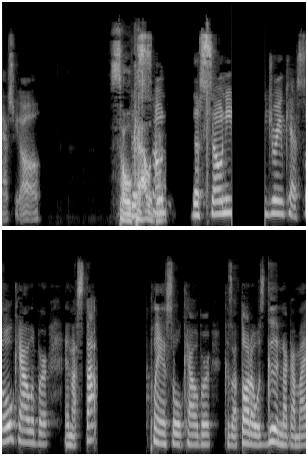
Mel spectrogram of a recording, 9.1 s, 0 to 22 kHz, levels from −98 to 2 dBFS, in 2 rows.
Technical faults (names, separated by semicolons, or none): rebuffering stall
